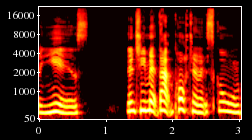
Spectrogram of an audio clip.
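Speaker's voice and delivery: ordinary delivery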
